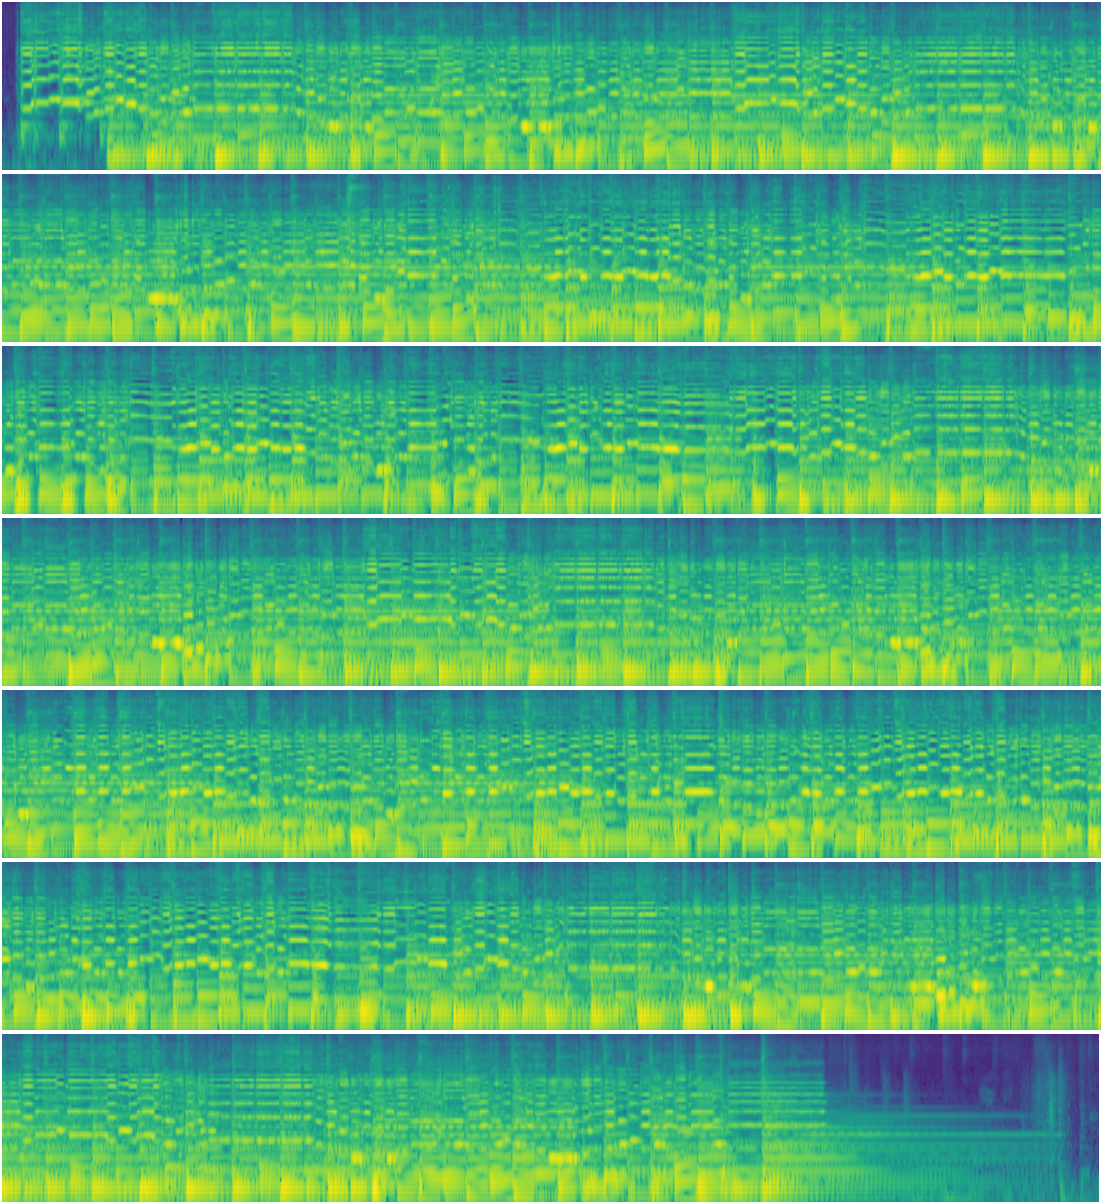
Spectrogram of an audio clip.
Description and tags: Denver Belle
My fiddle teacher playing guitar backup as yours truely plays the violin rather poorly.
country, fiddle, fiddle-music, melodic, music, solo, solo-violin, song, violin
